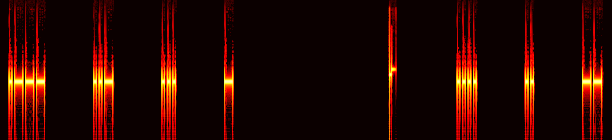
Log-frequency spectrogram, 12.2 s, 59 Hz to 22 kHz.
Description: Morse code, heard as a keyed tone, about 21 wpm, spaced as for 8 wpm, 690 Hz. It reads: JUST HIM
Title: 6x Character Spacing - Top 200 Words - 22wpm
